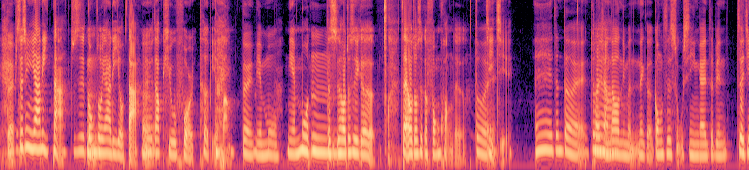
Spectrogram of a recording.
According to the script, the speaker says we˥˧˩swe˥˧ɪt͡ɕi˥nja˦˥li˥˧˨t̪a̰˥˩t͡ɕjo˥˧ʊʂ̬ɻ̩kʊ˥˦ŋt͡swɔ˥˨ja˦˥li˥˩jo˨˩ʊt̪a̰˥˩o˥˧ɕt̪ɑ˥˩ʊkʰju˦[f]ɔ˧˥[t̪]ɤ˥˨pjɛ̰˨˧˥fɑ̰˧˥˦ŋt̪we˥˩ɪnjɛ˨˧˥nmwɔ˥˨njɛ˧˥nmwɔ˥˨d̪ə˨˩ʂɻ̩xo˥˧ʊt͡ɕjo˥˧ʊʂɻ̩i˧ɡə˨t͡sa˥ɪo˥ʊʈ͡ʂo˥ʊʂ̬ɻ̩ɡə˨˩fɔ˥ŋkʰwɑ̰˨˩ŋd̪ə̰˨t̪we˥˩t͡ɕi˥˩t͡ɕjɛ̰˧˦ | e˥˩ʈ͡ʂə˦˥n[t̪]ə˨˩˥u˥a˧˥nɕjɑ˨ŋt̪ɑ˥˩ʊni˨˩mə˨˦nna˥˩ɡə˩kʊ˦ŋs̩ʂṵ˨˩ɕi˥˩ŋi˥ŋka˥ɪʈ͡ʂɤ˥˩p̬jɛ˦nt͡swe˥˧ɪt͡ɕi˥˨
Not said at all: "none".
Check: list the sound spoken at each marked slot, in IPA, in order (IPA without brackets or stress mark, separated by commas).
f, t̪ʰ, d̪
